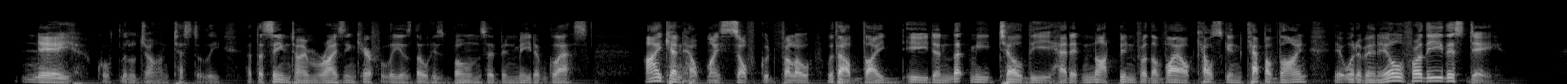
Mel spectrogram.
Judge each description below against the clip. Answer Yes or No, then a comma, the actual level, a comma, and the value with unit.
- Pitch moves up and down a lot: No, average, 3.3 semitones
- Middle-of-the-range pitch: No, very low, 95 Hz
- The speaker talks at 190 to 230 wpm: Yes, fast, 205 wpm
